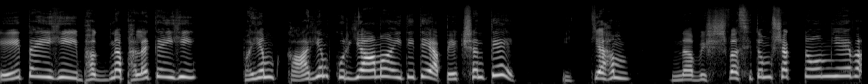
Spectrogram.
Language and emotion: Sanskrit, disgusted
